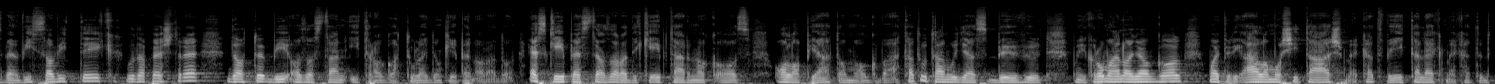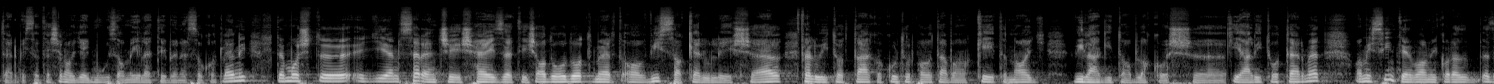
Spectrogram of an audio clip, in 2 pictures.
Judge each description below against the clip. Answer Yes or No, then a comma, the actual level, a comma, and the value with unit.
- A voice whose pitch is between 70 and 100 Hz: No, low, 110 Hz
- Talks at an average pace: Yes, average, 135 wpm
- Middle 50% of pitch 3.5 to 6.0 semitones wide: Yes, average, 4.0 semitones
